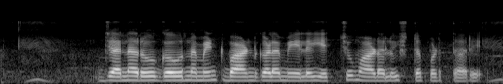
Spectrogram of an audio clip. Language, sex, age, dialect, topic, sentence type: Kannada, female, 31-35, Mysore Kannada, banking, statement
